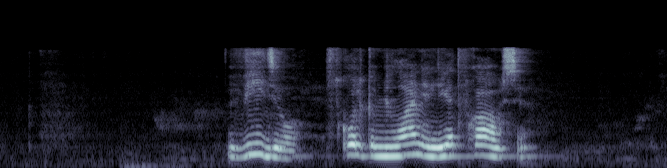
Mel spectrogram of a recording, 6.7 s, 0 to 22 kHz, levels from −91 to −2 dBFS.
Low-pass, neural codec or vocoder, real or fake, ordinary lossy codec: none; codec, 16 kHz, 8 kbps, FreqCodec, smaller model; fake; none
